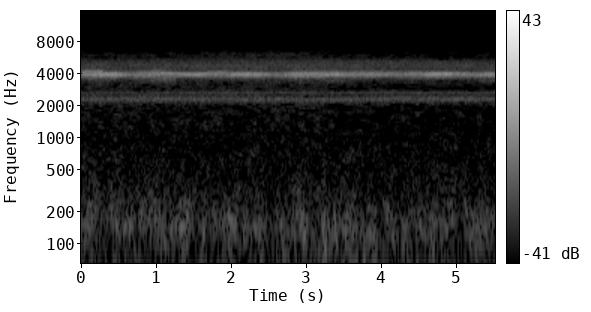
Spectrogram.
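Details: A chorus of crickets producing a bright, constant high trill that barely varies in volume, offered as peaceful nature sound, with no other animals or noises clearly heard.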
